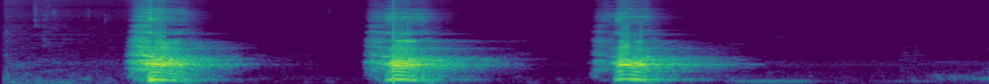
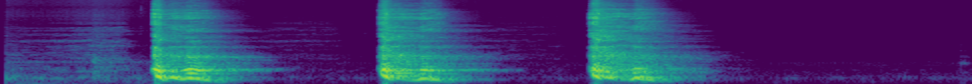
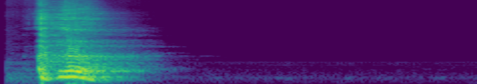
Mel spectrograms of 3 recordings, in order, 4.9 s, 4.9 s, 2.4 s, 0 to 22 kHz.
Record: {
  "exhalation_length": "4.9 s",
  "exhalation_amplitude": 32768,
  "exhalation_signal_mean_std_ratio": 0.33,
  "three_cough_length": "4.9 s",
  "three_cough_amplitude": 32768,
  "three_cough_signal_mean_std_ratio": 0.35,
  "cough_length": "2.4 s",
  "cough_amplitude": 32768,
  "cough_signal_mean_std_ratio": 0.31,
  "survey_phase": "beta (2021-08-13 to 2022-03-07)",
  "age": "45-64",
  "gender": "Male",
  "wearing_mask": "No",
  "symptom_cough_any": true,
  "symptom_onset": "5 days",
  "smoker_status": "Never smoked",
  "respiratory_condition_asthma": false,
  "respiratory_condition_other": false,
  "recruitment_source": "REACT",
  "submission_delay": "3 days",
  "covid_test_result": "Negative",
  "covid_test_method": "RT-qPCR",
  "influenza_a_test_result": "Negative",
  "influenza_b_test_result": "Negative"
}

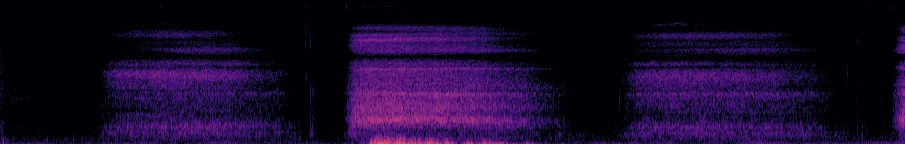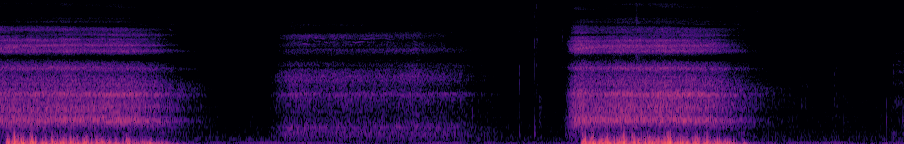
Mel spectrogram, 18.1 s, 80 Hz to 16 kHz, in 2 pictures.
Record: {
  "exhalation_length": "18.1 s",
  "exhalation_amplitude": 1409,
  "exhalation_signal_mean_std_ratio": 0.45,
  "survey_phase": "alpha (2021-03-01 to 2021-08-12)",
  "age": "18-44",
  "gender": "Female",
  "wearing_mask": "No",
  "symptom_none": true,
  "smoker_status": "Never smoked",
  "respiratory_condition_asthma": false,
  "respiratory_condition_other": false,
  "recruitment_source": "REACT",
  "submission_delay": "1 day",
  "covid_test_result": "Negative",
  "covid_test_method": "RT-qPCR"
}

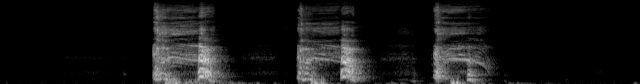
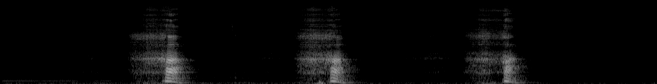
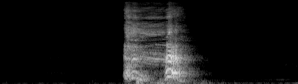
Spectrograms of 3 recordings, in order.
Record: {
  "three_cough_length": "6.4 s",
  "three_cough_amplitude": 32767,
  "three_cough_signal_mean_std_ratio": 0.35,
  "exhalation_length": "6.6 s",
  "exhalation_amplitude": 8781,
  "exhalation_signal_mean_std_ratio": 0.28,
  "cough_length": "3.0 s",
  "cough_amplitude": 32768,
  "cough_signal_mean_std_ratio": 0.29,
  "survey_phase": "beta (2021-08-13 to 2022-03-07)",
  "age": "45-64",
  "gender": "Male",
  "wearing_mask": "No",
  "symptom_none": true,
  "smoker_status": "Ex-smoker",
  "respiratory_condition_asthma": false,
  "respiratory_condition_other": false,
  "recruitment_source": "REACT",
  "submission_delay": "3 days",
  "covid_test_result": "Negative",
  "covid_test_method": "RT-qPCR"
}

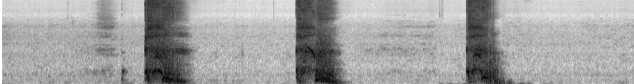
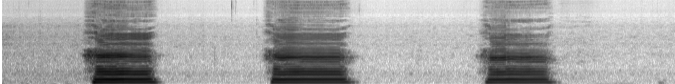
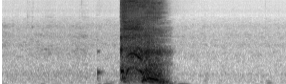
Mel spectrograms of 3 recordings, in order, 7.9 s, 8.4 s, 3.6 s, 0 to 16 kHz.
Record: {
  "three_cough_length": "7.9 s",
  "three_cough_amplitude": 32459,
  "three_cough_signal_mean_std_ratio": 0.39,
  "exhalation_length": "8.4 s",
  "exhalation_amplitude": 32768,
  "exhalation_signal_mean_std_ratio": 0.47,
  "cough_length": "3.6 s",
  "cough_amplitude": 32127,
  "cough_signal_mean_std_ratio": 0.37,
  "survey_phase": "beta (2021-08-13 to 2022-03-07)",
  "age": "45-64",
  "gender": "Male",
  "wearing_mask": "No",
  "symptom_sore_throat": true,
  "symptom_fatigue": true,
  "symptom_onset": "12 days",
  "smoker_status": "Never smoked",
  "respiratory_condition_asthma": false,
  "respiratory_condition_other": false,
  "recruitment_source": "REACT",
  "submission_delay": "2 days",
  "covid_test_result": "Negative",
  "covid_test_method": "RT-qPCR"
}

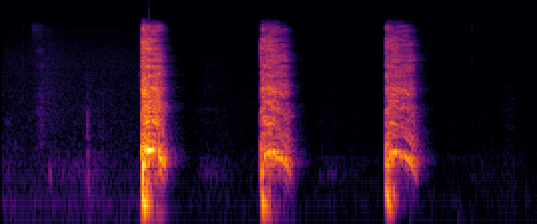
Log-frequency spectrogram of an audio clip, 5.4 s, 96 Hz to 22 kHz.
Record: {
  "three_cough_length": "5.4 s",
  "three_cough_amplitude": 28045,
  "three_cough_signal_mean_std_ratio": 0.26,
  "survey_phase": "beta (2021-08-13 to 2022-03-07)",
  "age": "45-64",
  "gender": "Male",
  "wearing_mask": "No",
  "symptom_none": true,
  "smoker_status": "Never smoked",
  "respiratory_condition_asthma": false,
  "respiratory_condition_other": false,
  "recruitment_source": "Test and Trace",
  "submission_delay": "0 days",
  "covid_test_result": "Negative",
  "covid_test_method": "LFT"
}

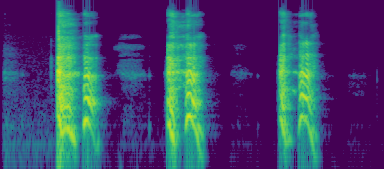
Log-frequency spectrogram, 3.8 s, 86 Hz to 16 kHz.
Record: {
  "three_cough_length": "3.8 s",
  "three_cough_amplitude": 32768,
  "three_cough_signal_mean_std_ratio": 0.33,
  "survey_phase": "beta (2021-08-13 to 2022-03-07)",
  "age": "45-64",
  "gender": "Female",
  "wearing_mask": "No",
  "symptom_none": true,
  "symptom_onset": "8 days",
  "smoker_status": "Never smoked",
  "respiratory_condition_asthma": false,
  "respiratory_condition_other": false,
  "recruitment_source": "REACT",
  "submission_delay": "2 days",
  "covid_test_result": "Negative",
  "covid_test_method": "RT-qPCR",
  "influenza_a_test_result": "Negative",
  "influenza_b_test_result": "Negative"
}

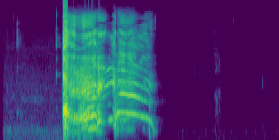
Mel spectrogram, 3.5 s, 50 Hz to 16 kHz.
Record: {
  "cough_length": "3.5 s",
  "cough_amplitude": 32768,
  "cough_signal_mean_std_ratio": 0.39,
  "survey_phase": "beta (2021-08-13 to 2022-03-07)",
  "age": "45-64",
  "gender": "Female",
  "wearing_mask": "No",
  "symptom_cough_any": true,
  "symptom_runny_or_blocked_nose": true,
  "symptom_shortness_of_breath": true,
  "symptom_sore_throat": true,
  "symptom_abdominal_pain": true,
  "symptom_headache": true,
  "symptom_change_to_sense_of_smell_or_taste": true,
  "symptom_onset": "5 days",
  "smoker_status": "Never smoked",
  "respiratory_condition_asthma": false,
  "respiratory_condition_other": false,
  "recruitment_source": "REACT",
  "submission_delay": "1 day",
  "covid_test_result": "Negative",
  "covid_test_method": "RT-qPCR",
  "influenza_a_test_result": "Unknown/Void",
  "influenza_b_test_result": "Unknown/Void"
}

